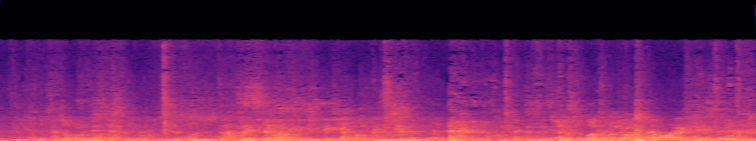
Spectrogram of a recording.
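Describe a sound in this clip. People murmur and chatter in the background.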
